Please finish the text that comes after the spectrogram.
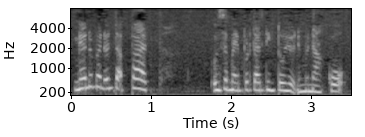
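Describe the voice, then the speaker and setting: Young Bisaya working woman, very high voice, expressive radio-drama heroine. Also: brisk, husky, poor audio. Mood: shy, hesitant. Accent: Bisaya Filipino. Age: young adult. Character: young restaurant cashier wife, friendly but increasingly exasperated.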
